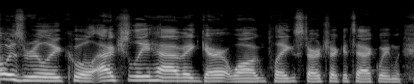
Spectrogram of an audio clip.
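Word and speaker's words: Garrett Wang: uh uh garrett uh garrett wong ah okay and the a is pronounced oh so i i had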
